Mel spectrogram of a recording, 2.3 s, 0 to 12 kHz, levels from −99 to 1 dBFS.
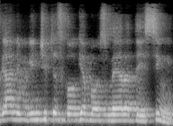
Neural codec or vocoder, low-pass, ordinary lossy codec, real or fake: codec, 24 kHz, 0.9 kbps, DualCodec; 10.8 kHz; MP3, 64 kbps; fake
